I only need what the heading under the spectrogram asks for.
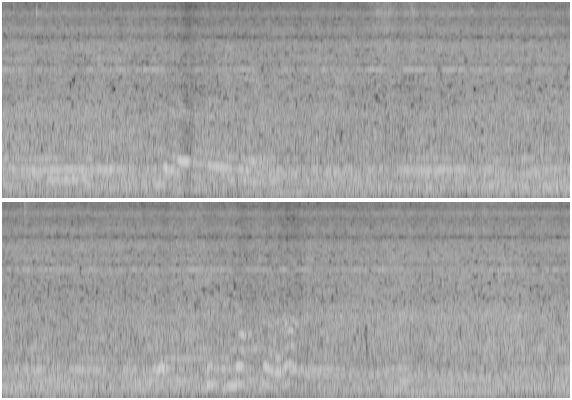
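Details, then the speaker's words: Vax Essentials bagless upright vacuum after full restoration (stripped, washed, mud-clogged filter cleaned), tested on hose suction then carpet: steady high-pitched motor whine with even airflow rush; running normally. "Let's test the hose suction first. That's got there. Perfect there. Let's try it on the carpet."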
